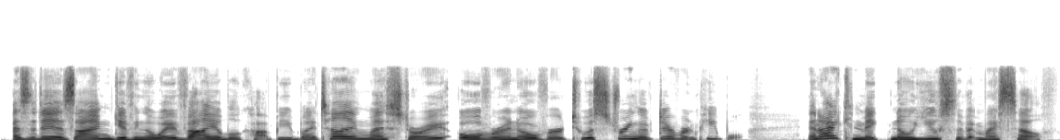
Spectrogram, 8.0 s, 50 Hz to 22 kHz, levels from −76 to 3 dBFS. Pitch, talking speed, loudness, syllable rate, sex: 265 Hz, 235 wpm, -17 LUFS, 6.2 syllables/s, female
